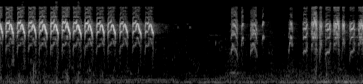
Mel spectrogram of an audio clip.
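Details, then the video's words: Ruby-cheeked sunbird singing a fast, even series of high, thin trilled notes for about one and a half seconds, then after a pause two more bursts of rapid high twittering. "Terapy Bunyi Burung Sogokontong Gacor"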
